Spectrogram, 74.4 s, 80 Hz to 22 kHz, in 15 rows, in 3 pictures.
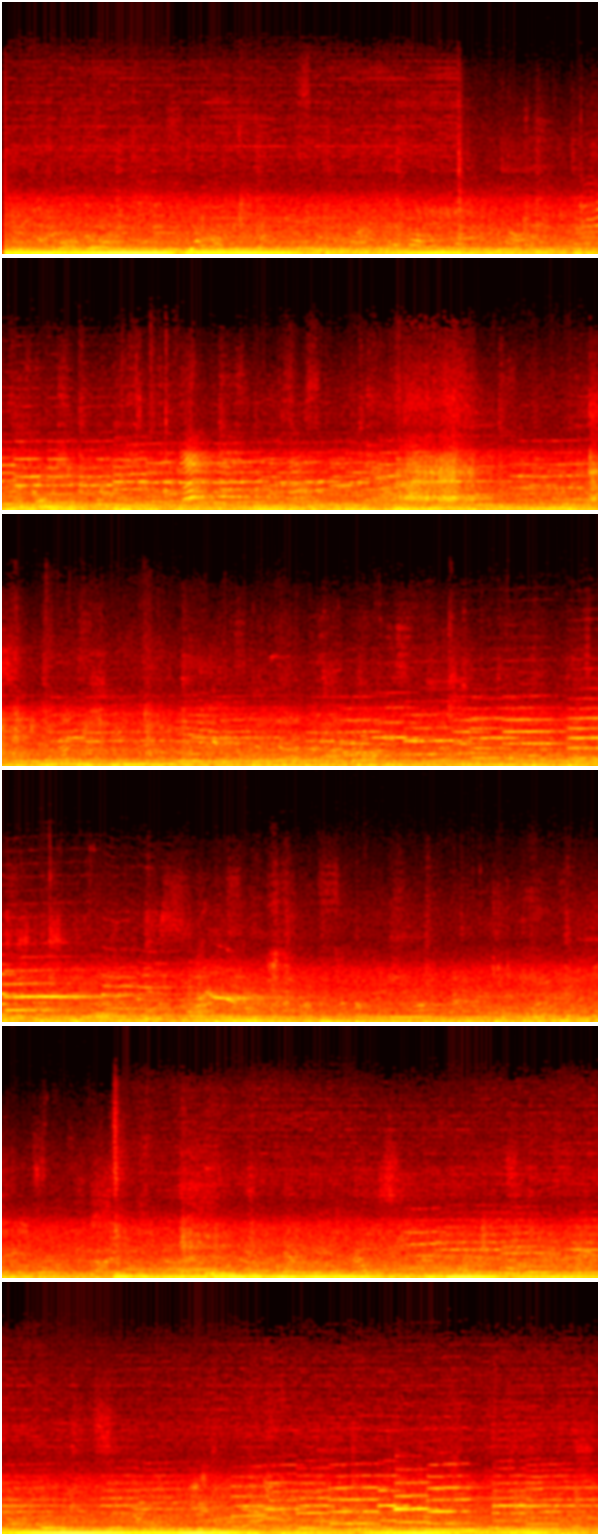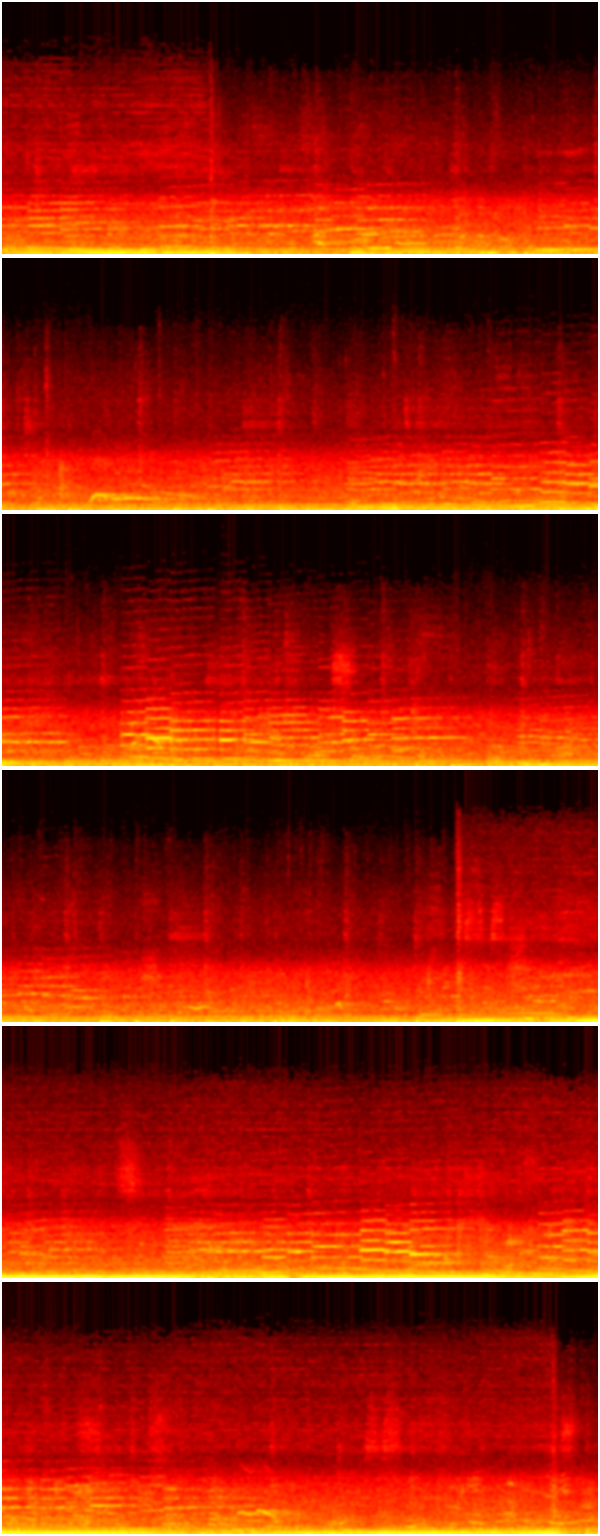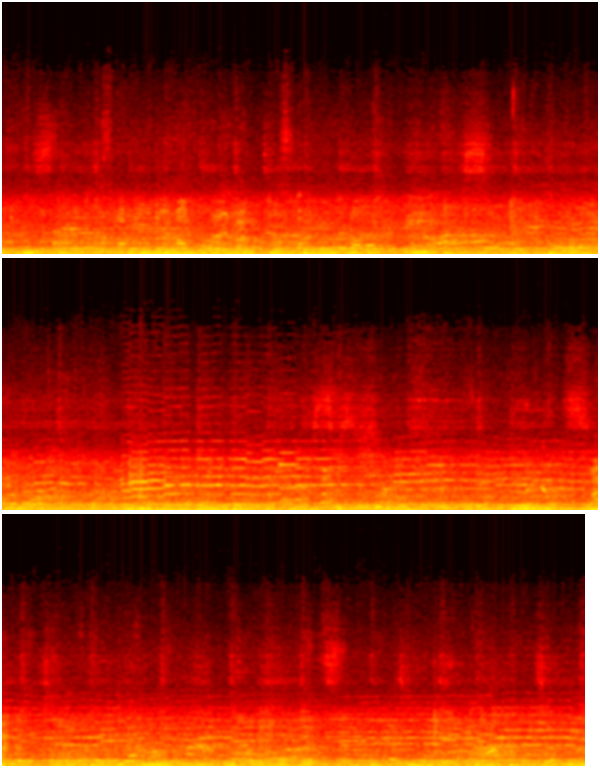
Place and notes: Stadtkern, Essen, Deutschland - essen, kettwiger str, children's merry-go-round
In der Fussgänger - Einkaufszone. Der Klang eines Kinderkarussels während der Ostermarkttage.
In the pedestrian - shopping zone. The sound of a children's merry-go-round during the easter market days.
Projekt - Stadtklang//: Hörorte - topographic field recordings and social ambiences
20 April 2014, 15:20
